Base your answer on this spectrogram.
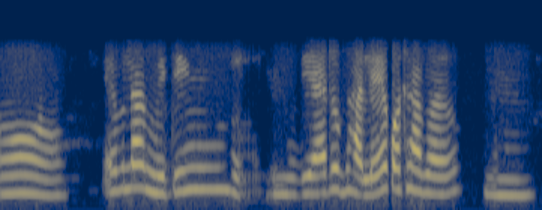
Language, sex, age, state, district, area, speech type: Assamese, female, 18-30, Assam, Dhemaji, urban, conversation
